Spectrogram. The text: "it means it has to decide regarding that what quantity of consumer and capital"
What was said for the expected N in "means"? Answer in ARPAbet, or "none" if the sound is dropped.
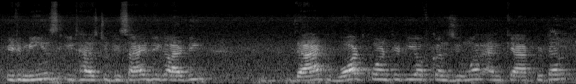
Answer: N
